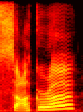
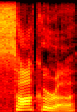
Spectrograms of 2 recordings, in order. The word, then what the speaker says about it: Sakura: Sakura they were always calling it Sakura and I'm like it's Sakura it's like you you are hitting that you're hitting that emphasis in such a a weird way it's not just say it like calmly it's Sakura not Sakura um and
